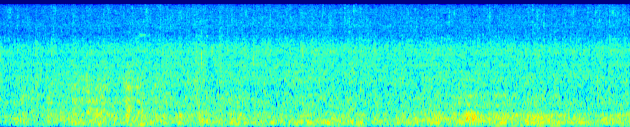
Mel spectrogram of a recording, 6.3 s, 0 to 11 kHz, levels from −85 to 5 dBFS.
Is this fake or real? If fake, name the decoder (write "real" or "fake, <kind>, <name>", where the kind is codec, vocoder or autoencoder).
real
